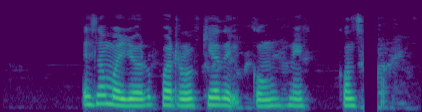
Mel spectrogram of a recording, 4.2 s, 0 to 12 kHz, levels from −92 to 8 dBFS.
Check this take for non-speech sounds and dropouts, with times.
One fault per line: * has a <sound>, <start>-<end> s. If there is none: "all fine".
* has a dropout, 3.6-3.8 s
